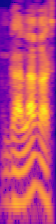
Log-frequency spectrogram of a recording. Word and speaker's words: Galaga: Se llama José Ramón Pellicer, que ha batido el récord del mundo de Galaga.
